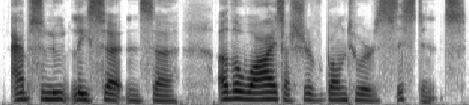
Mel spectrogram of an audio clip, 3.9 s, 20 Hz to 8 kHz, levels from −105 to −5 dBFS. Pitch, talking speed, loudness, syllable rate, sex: 170 Hz, 170 wpm, -19 LUFS, 6.4 syllables/s, female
